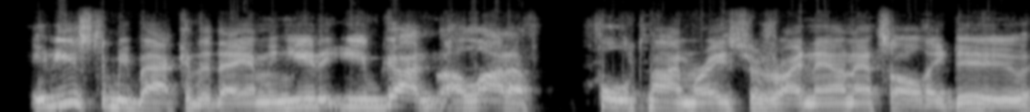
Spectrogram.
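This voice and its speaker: A man talks in a normal speaking voice. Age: 60s. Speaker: race announcer and series promoter. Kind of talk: interview.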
